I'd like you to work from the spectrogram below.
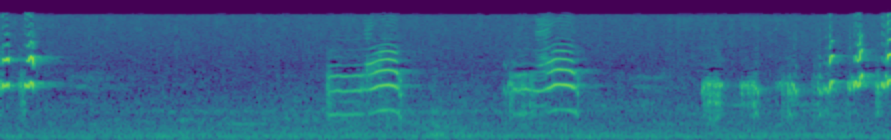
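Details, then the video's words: Talking bird giving several harmonic, speech-like squawks with rising tones, separated by pauses, ending in a run of short clipped syllables. "Chucky the talking bird"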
